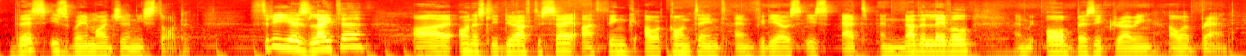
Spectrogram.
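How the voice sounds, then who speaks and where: A woodworking YouTuber from South Africa, whose first language is Afrikaans, speaks English with an Afrikaans accent in a fairly low voice. In a casual vlog he earnestly tells his own story straight to the camera, repeatedly saying "in all honesty."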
